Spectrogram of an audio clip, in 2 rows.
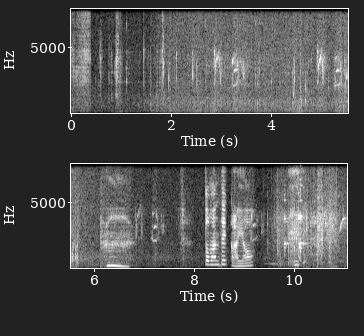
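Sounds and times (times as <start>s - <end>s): outdoor background noise: 0.0s - 11.0s
small birds chirping: 2.8s - 5.8s, 6.7s - 7.9s, 8.8s - 11.0s.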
